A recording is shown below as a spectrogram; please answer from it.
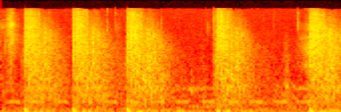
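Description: Shotgun blasts in the video game Tribes Ascend, about five loud, evenly spaced booms over a constant roar of in-game noise.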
